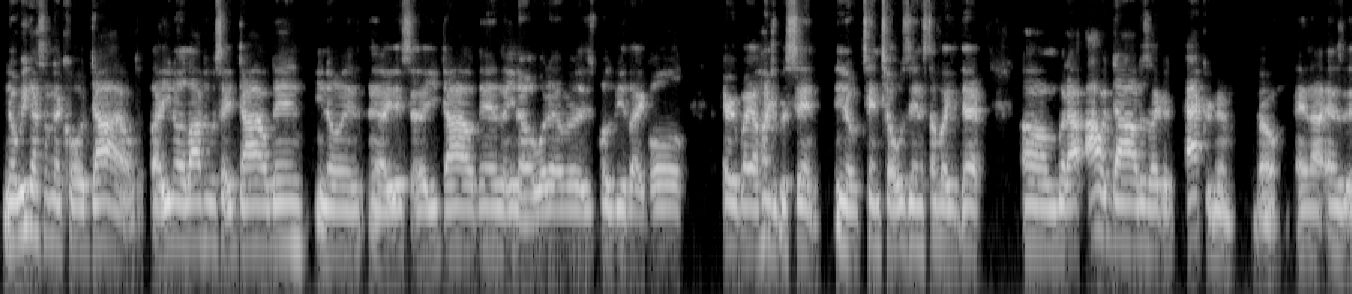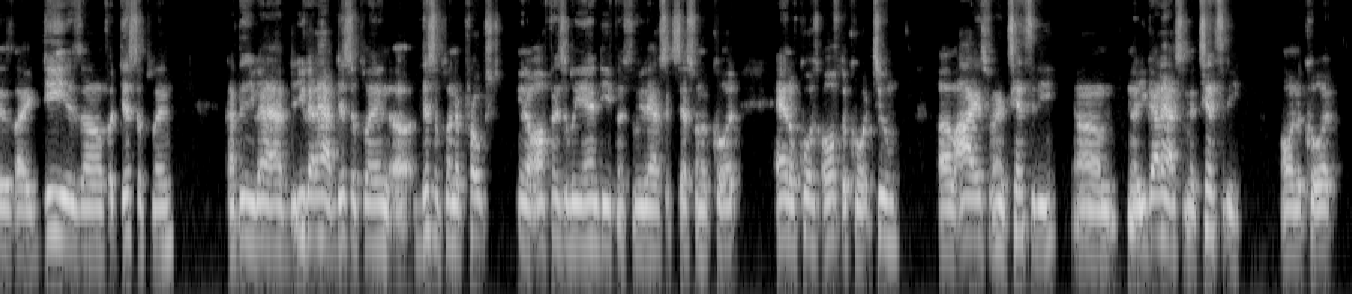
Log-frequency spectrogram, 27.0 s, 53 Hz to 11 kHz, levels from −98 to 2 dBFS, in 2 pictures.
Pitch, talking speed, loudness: 145 Hz, 255 wpm, -22 LUFS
